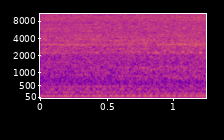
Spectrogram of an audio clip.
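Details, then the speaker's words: BMW E30 after freeing a stuck injector by tapping and pulsing it, new spark plugs fitted: even, quiet idle with a smooth low hum, no misses or ticks, all cylinders firing and exhaust running normally. "тихо, работают все горшки. И как работает выхлоп."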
